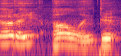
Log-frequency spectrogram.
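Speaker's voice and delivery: high, loud put-on Scottish accent; imitating a big Glaswegian customer in a Scottish accent. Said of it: "in his big Scottish accent".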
